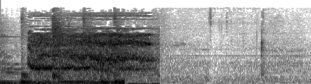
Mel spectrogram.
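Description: A car brakes hard with a loud, sustained tire screech lasting just over a second over a low rumble, then cuts off abruptly into near silence with a faint click.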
